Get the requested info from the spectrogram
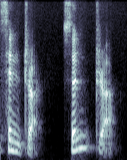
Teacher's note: আপনি ব্রিটিশ উচ্চারণ যদি মেনে চলেন তাহলে আপনাকে আর না বলে বলতে হবে আ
